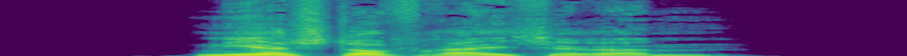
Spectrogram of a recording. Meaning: strong dative masculine/neuter singular comparative degree of nährstoffreich
- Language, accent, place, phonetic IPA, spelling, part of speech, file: German, Germany, Berlin, [ˈnɛːɐ̯ʃtɔfˌʁaɪ̯çəʁəm], nährstoffreicherem, adjective, De-nährstoffreicherem.ogg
